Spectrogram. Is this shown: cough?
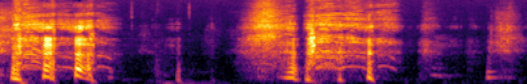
yes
